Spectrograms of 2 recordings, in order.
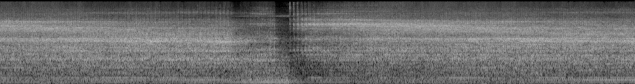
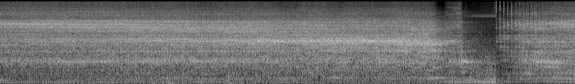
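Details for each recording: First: Bowl gouge cutting the outside of a square-edge bowl with the bevel rubbing on the way out: an even, steady hiss of the gouge shaving the spinning wood, with no chatter or catches, so this is a clean, supported bevel-rubbing cut. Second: Woodturning a square-edge bowl with a bowl gouge, near the end of the cut: hissy cutting with rapid regular chatter about four hits a second as the gouge skips on the intermittent wings; fix by moving the tool rest in slightly.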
